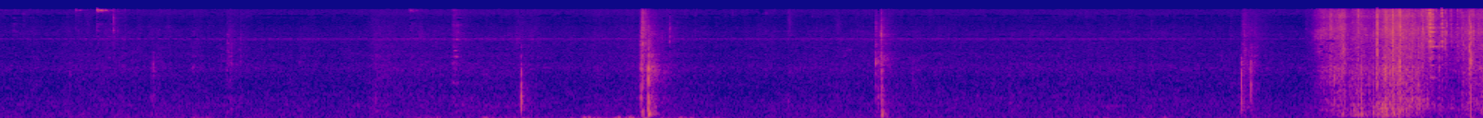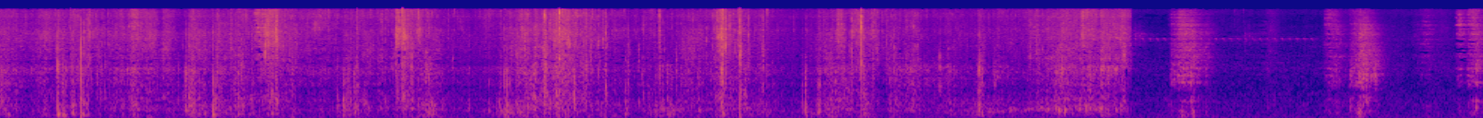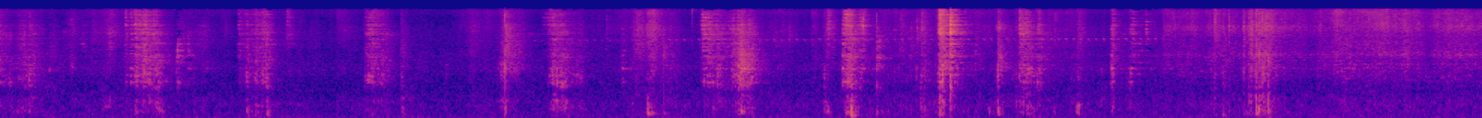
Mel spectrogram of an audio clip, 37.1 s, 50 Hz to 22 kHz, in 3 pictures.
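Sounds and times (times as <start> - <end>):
trowel scraping gravelly soil: 10.9 - 22.5, 23.4 - 37.0
stones clinking against metal trowel: 11.0 - 21.8.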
